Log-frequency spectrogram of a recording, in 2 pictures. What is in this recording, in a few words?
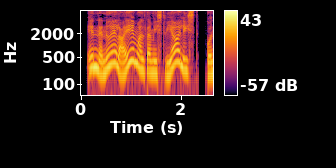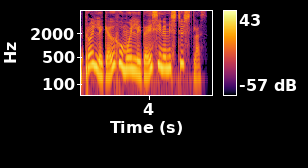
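Estonian, female, elearning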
